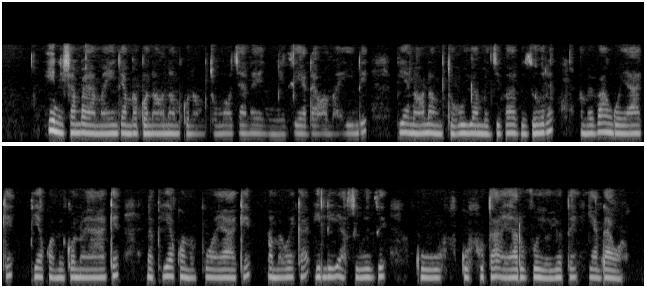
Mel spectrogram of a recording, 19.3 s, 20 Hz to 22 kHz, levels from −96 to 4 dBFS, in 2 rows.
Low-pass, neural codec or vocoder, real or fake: 7.2 kHz; none; real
